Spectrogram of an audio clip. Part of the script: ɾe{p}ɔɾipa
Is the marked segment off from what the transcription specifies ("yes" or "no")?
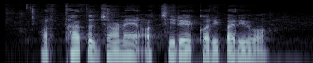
yes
